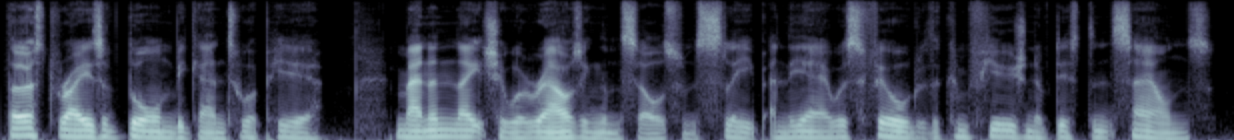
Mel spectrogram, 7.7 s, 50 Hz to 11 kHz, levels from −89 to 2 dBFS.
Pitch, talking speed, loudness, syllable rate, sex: 95 Hz, 210 wpm, -23 LUFS, 5.5 syllables/s, male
